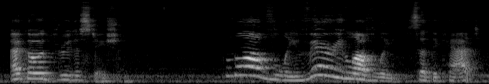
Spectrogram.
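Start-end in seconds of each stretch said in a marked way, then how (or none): 2.2-4.0 higher, louder admiring purr of praise; delighted praise. A narrator's reading. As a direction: savour it like a delighted cat. Cat praising loudly.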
